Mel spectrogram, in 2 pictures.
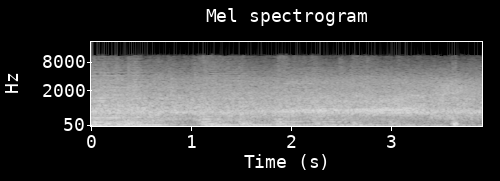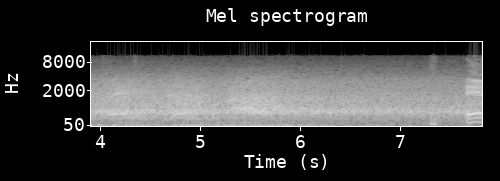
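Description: Stadium crowd in College Football 26 keeps up a steady, dense roar across the whole stretch, loud and continuous, with a few sharper shouts poking out of the wash of noise.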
